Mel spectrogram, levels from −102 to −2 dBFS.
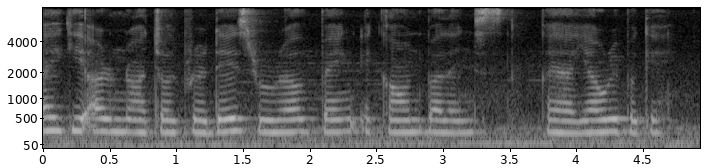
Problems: background sounds at intervals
